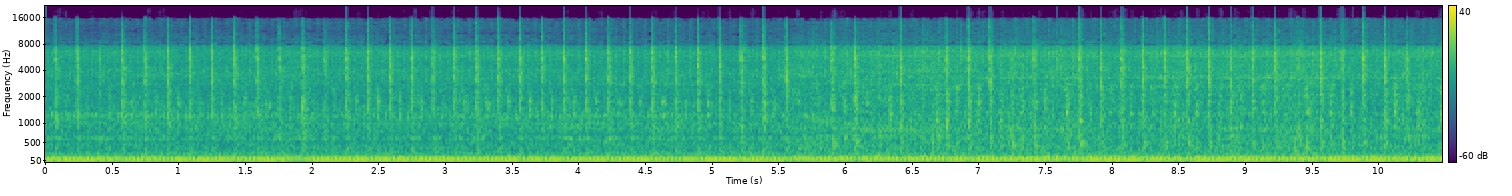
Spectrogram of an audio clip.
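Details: BMW 520i with M20B20 engine at idle: sharp, evenly spaced, deep metallic knocks about five a second, first suspected as valve noise but actually a spun No. 6 rod bearing from oil starvation.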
